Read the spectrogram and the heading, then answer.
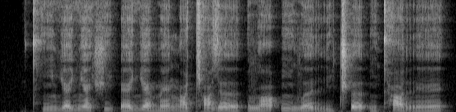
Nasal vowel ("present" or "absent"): present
